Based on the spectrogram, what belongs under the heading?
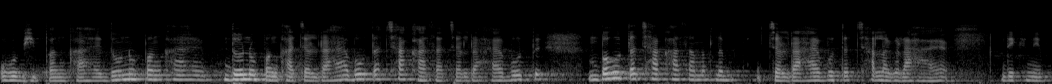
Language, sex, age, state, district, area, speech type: Hindi, female, 30-45, Bihar, Samastipur, rural, spontaneous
